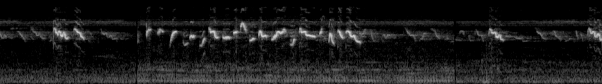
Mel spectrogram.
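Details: Sparrow singing, used as a lure to get reluctant birds singing: dense runs of sharp, high chirps in quick succession for about three seconds, then a few scattered single chirps over a steady high hiss.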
